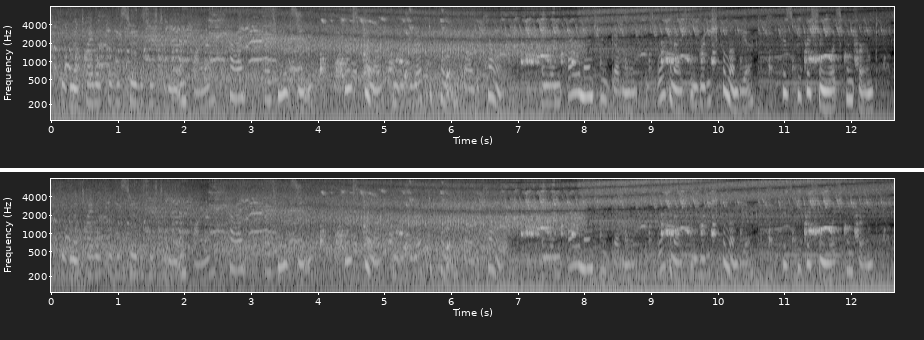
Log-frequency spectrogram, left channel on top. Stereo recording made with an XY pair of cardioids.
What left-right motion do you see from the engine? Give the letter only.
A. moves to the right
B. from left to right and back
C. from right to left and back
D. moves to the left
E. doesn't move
A.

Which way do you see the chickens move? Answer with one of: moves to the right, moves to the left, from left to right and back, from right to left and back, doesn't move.
moves to the right.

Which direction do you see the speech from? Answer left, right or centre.
left.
